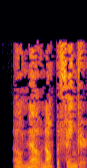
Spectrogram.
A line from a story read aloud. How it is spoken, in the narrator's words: she said, her tone as dry as the sand dunes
